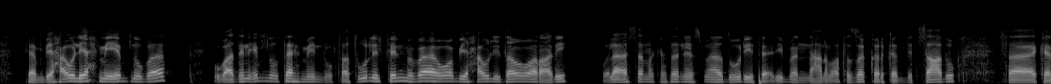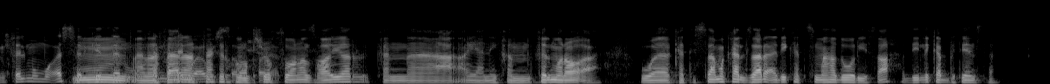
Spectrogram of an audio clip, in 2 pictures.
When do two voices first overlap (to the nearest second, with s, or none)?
11 s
